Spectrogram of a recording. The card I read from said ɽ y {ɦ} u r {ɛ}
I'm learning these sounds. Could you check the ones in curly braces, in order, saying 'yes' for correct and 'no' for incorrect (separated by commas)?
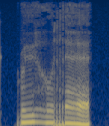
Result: yes, yes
